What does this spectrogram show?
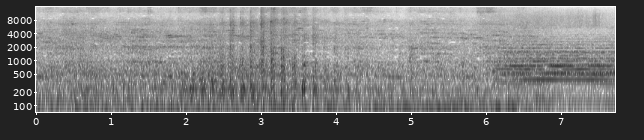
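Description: Freight train rolling past with wheels clattering over the rails. About six seconds in, a locomotive air horn starts sounding a steady chord of several notes.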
